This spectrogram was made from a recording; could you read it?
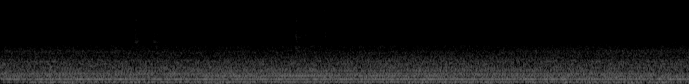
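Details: Cascade full size 40" tower fan, test run on speed 1 with oscillation: a soft, even whoosh with a steady low hum that never wavers; runs smoothly and quietly, normal low-speed running.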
